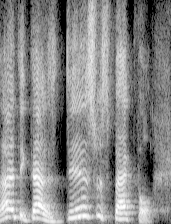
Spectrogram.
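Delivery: put-on Southern American accent. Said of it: "She's from the South".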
